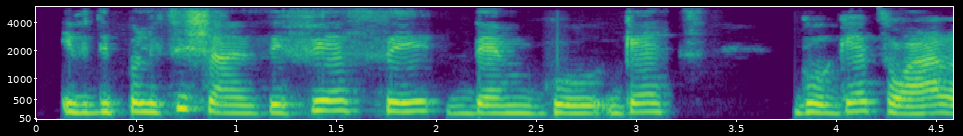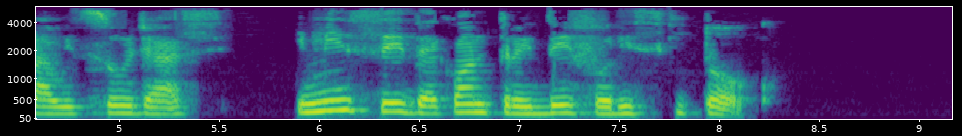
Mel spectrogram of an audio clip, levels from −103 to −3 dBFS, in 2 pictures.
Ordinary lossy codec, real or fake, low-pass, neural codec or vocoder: AAC, 32 kbps; real; 5.4 kHz; none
